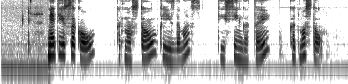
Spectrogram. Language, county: Lithuanian, Vilnius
